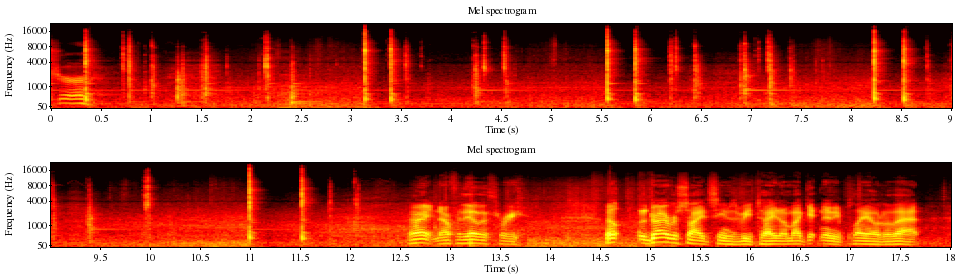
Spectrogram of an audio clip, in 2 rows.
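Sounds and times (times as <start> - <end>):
torque wrench clicking: 0.0 - 2.3, 3.1 - 4.8, 5.6 - 7.5, 11.0 - 12.2.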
